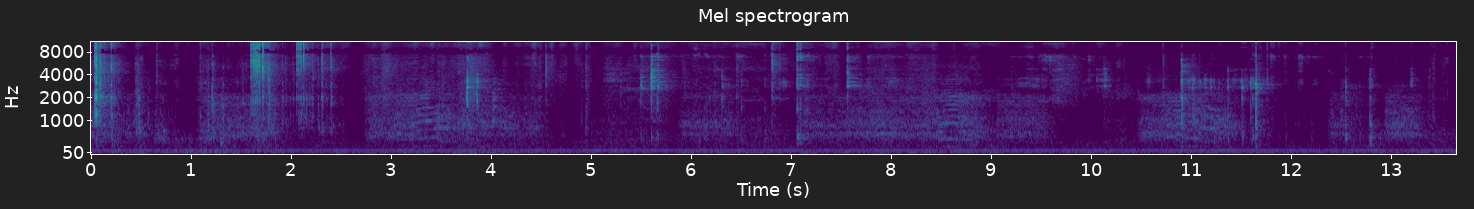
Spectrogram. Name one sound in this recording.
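Cables rustle and tick as hands move them about.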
